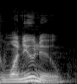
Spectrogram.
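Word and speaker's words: Ouanounou: for folks to pronounce last name is wanunu but it's spelled o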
